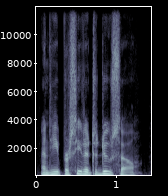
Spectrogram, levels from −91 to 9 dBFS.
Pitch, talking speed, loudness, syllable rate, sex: 140 Hz, 250 wpm, -17 LUFS, 6.4 syllables/s, male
